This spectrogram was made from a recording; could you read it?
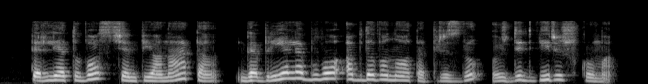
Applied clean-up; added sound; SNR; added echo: none; none; none; none.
